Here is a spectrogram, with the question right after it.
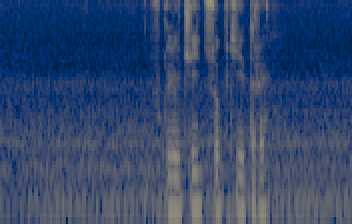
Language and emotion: Russian, neutral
